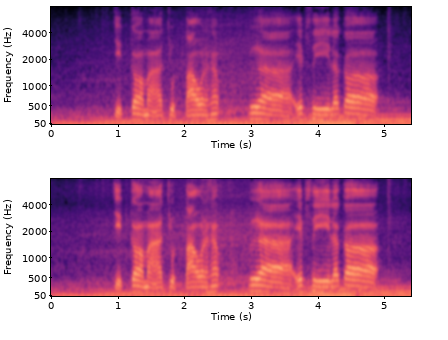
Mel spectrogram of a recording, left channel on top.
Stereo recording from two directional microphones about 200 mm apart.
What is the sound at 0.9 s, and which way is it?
Speech, centre (ahead or behind).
